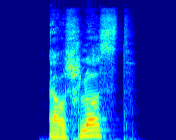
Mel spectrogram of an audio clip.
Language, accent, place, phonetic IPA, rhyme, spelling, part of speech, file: German, Germany, Berlin, [ɛɐ̯ˈʃlɔst], -ɔst, erschlosst, verb, De-erschlosst.ogg
- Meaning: second-person singular/plural preterite of erschließen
